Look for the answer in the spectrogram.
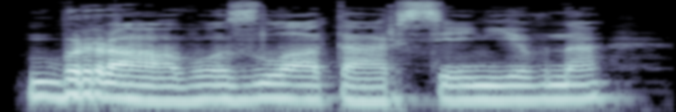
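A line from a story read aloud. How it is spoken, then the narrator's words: Loud bass declaration. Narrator (Russian): заявил он громким басом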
